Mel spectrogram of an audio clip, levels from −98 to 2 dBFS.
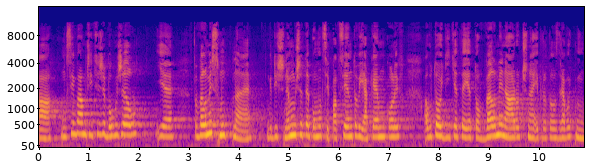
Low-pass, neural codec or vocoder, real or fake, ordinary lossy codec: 14.4 kHz; none; real; MP3, 48 kbps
